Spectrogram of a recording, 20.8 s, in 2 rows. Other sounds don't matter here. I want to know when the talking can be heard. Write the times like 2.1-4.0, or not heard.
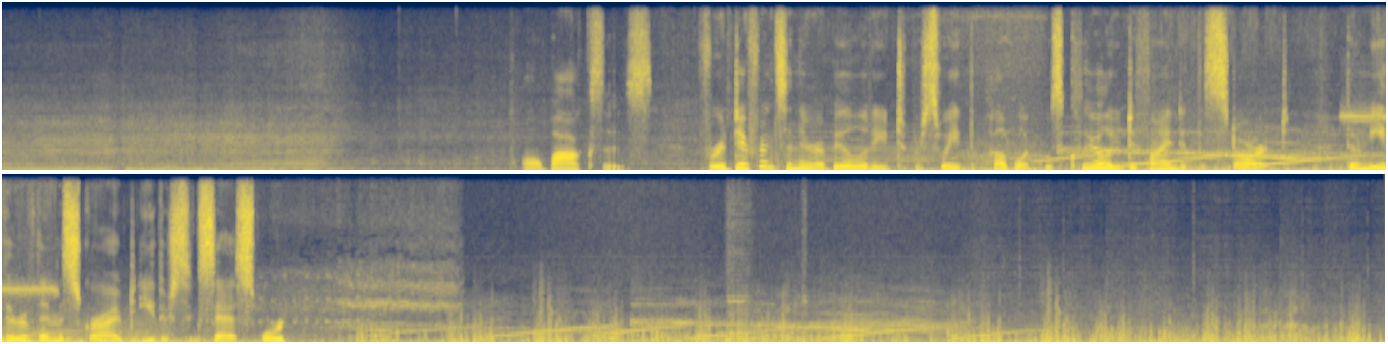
3.9-12.5.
